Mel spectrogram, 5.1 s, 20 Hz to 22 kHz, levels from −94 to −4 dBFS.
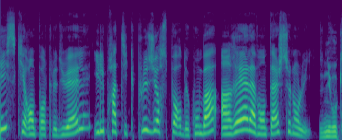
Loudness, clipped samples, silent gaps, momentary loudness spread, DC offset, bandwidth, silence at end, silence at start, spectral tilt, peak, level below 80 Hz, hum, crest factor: -30 LUFS; under 0.1%; none; 10 LU; under 0.1%; 15.5 kHz; 0 s; 0 s; -5 dB/octave; -12 dBFS; -74 dBFS; none; 18 dB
